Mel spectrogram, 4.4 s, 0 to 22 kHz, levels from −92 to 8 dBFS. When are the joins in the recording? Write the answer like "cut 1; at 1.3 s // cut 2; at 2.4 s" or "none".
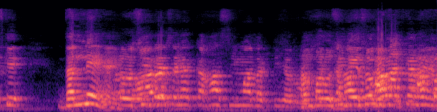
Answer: cut 1; at 1.2 s

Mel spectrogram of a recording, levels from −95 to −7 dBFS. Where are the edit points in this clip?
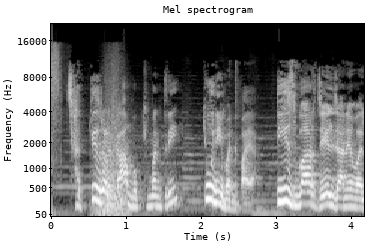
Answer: cut 1; at 2.8 s

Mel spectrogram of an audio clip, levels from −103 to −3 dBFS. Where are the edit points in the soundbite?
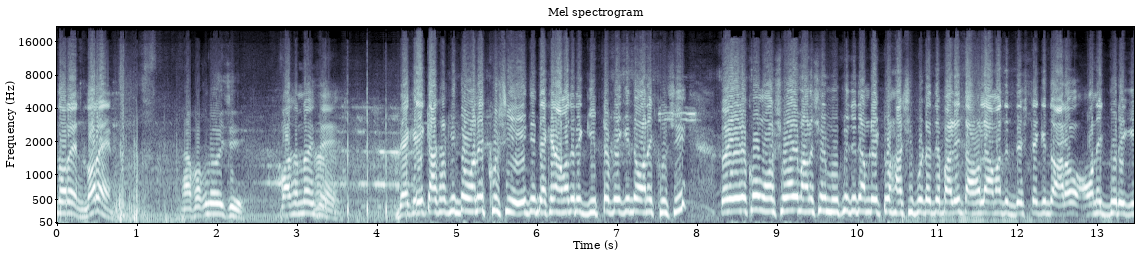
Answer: none

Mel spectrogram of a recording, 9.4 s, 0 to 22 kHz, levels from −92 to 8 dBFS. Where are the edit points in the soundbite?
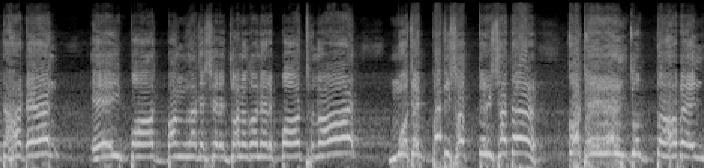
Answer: none

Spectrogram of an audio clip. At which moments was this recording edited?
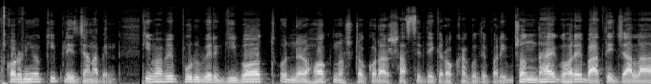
cut 1; at 1.4 s // cut 2; at 5.1 s

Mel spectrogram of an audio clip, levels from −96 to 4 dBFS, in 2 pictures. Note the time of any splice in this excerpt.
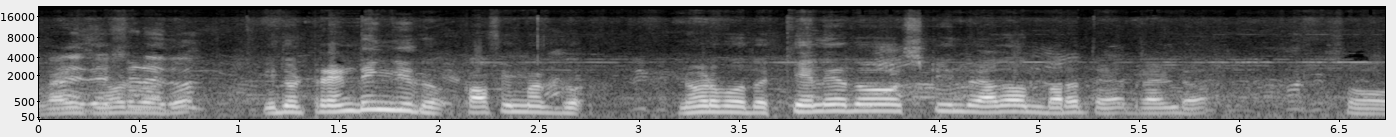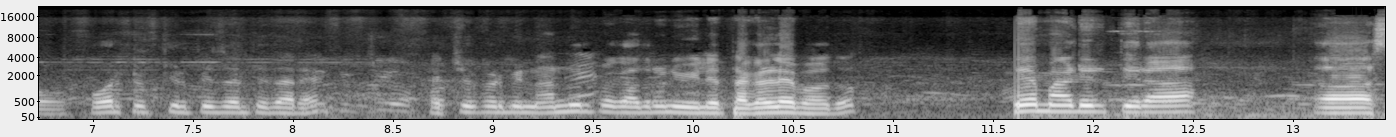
cut 1; at 11.5 s

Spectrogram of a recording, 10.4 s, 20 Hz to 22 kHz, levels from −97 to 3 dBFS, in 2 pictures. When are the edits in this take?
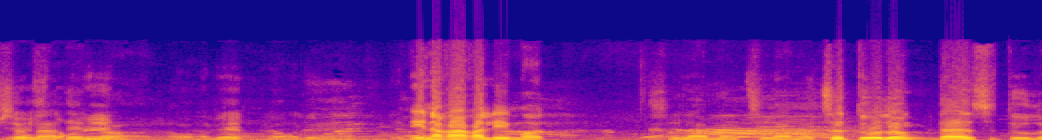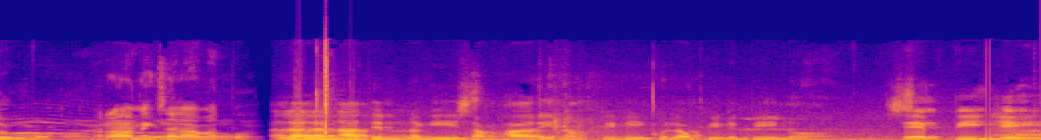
cut 1; at 6.6 s

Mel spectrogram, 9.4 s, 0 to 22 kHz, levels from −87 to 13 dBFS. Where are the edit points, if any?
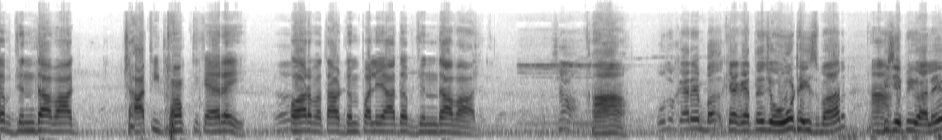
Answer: none

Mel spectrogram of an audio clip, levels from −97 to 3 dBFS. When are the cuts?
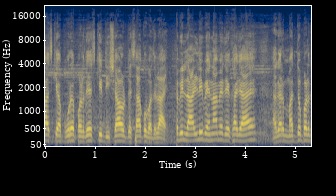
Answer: cut 1; at 2.6 s

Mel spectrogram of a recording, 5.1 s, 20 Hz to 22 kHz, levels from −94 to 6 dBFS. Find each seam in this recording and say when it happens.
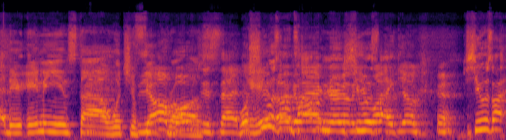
none

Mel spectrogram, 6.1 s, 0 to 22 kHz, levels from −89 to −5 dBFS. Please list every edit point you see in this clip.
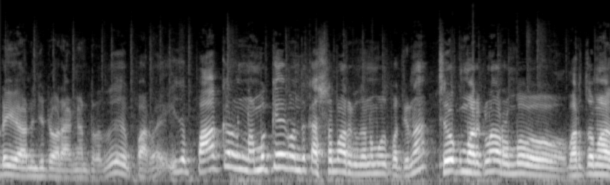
cut 1; at 4.4 s

